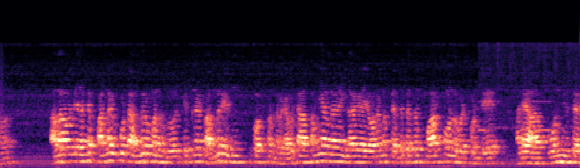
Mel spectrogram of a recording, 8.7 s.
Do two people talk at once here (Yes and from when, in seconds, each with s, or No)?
No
